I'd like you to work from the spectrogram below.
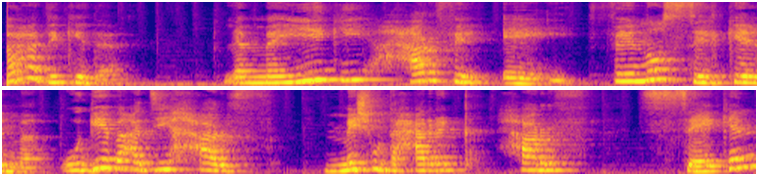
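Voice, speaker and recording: A woman with an Egyptian Arabic accent, patiently teaching pronunciation step by step, repeating each example word aloud. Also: a little high. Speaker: Portuguese teacher. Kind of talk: online language lesson. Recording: echoey room with faint music.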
